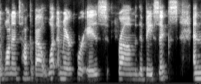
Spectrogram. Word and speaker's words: AmeriCorps: is alive and well just spelled with a silent P so think of Apple core or core of the earth now that we have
